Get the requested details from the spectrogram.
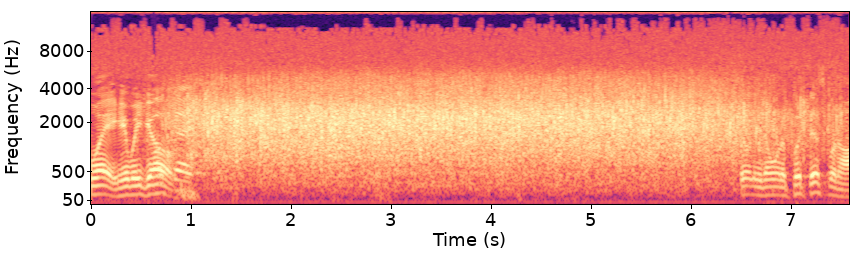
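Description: A studio audience applauds steadily.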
